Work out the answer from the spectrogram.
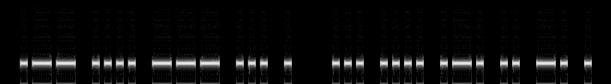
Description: Morse code, heard as a keyed tone, about 20 wpm, 1000 Hz. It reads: WHOSE SHRINE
